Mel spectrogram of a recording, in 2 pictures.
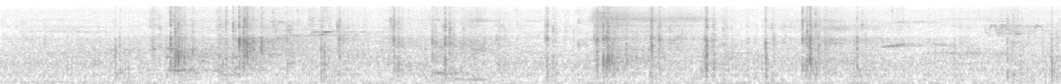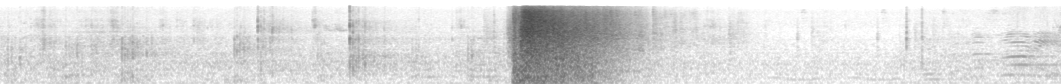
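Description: Footsteps scuffing and crunching on gritty pavement, a scatter of light ticks and scrapes. About eight seconds in, a loud, brief rush of noise lasting about half a second.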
